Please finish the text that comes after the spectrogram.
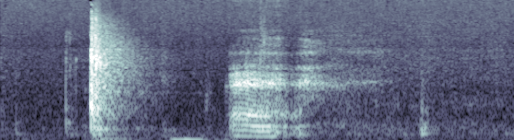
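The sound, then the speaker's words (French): A wooden drawer with a false bottom, in a piece of furniture with a secret compartment, is forced open: a sharp knock, then a strained creaking scrape as it gives way, and a small click at the end, fairly loud. “Voyons, ce tiroir, là. Ça doit pourtant s'ouvrir, ce truc-là.”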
